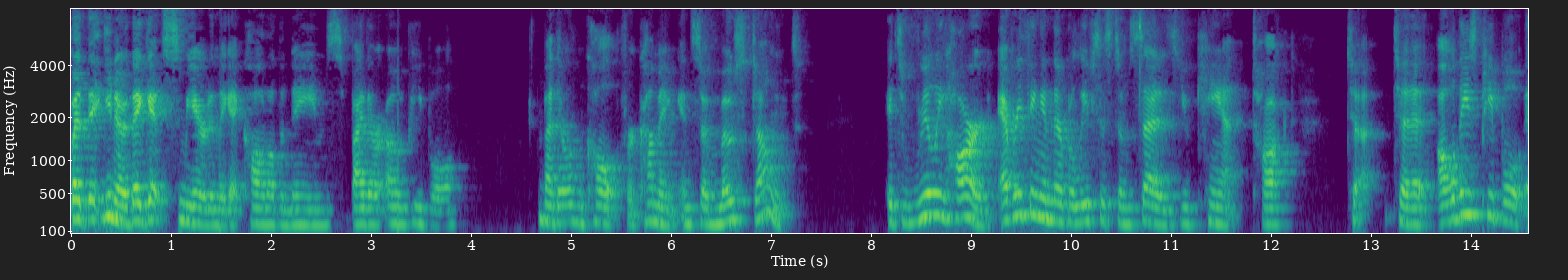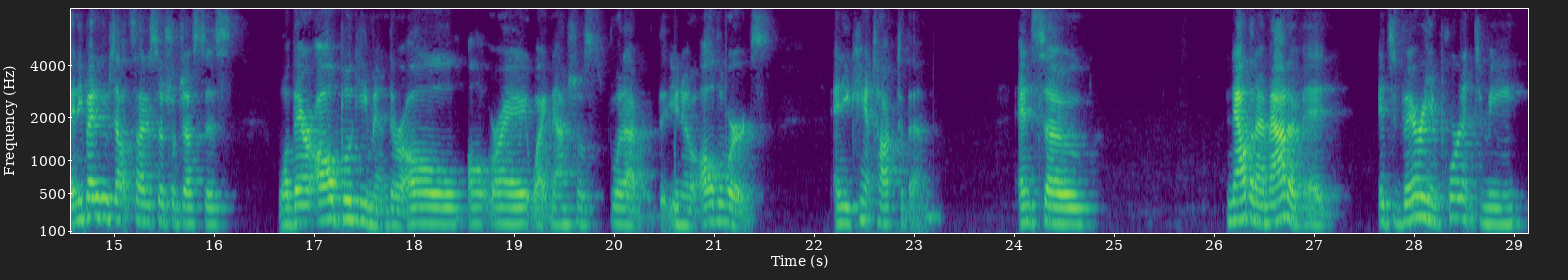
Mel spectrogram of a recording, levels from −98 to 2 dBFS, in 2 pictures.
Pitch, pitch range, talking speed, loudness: 170 Hz, 160-190 Hz, 180 wpm, -24 LUFS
